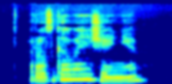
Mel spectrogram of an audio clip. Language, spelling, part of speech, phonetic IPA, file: Polish, rozgałęzienie, noun, [ˌrɔzɡawɛ̃w̃ˈʑɛ̇̃ɲɛ], LL-Q809 (pol)-rozgałęzienie.wav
